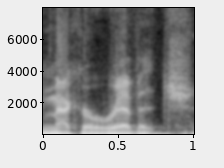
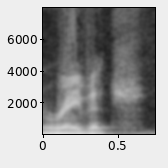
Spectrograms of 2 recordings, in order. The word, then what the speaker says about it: Makarevich: by brandon manning that it's actually makarevich and not ravich rev like i thought he was going to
